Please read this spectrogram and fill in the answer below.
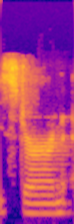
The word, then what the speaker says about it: Stern: Stern, S-A-R-A. I don't have that silent H. The letter B, Stern, S-T-E-R-N.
